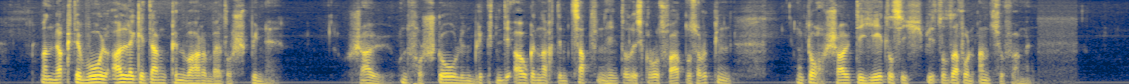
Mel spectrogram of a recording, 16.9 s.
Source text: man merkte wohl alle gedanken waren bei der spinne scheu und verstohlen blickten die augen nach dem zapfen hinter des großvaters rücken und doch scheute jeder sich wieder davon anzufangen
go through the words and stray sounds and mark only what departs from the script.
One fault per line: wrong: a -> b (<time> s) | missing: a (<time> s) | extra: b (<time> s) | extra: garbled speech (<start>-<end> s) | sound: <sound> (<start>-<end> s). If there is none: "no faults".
no faults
